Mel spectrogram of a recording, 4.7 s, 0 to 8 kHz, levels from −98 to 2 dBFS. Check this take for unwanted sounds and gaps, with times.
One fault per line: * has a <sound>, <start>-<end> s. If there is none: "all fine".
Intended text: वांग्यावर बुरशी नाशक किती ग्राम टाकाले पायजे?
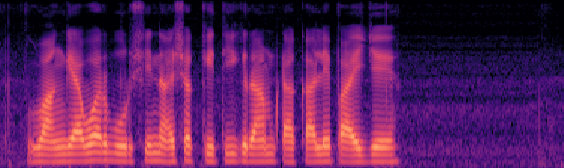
all fine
